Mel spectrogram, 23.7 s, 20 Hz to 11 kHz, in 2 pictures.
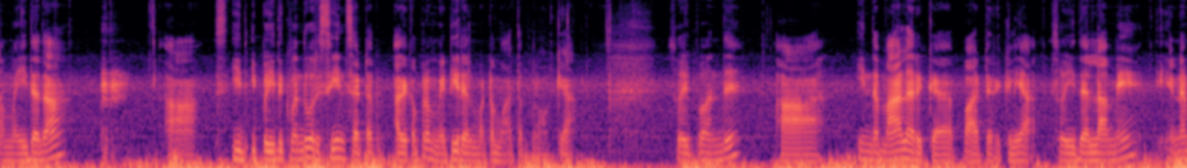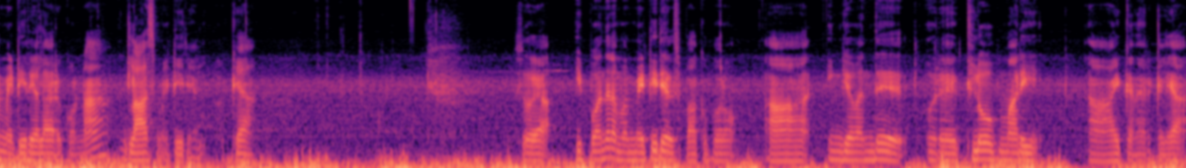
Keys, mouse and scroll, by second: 5.6 click, 6.2-7.1 middle drag, 7.8 scroll up 1, 8.9 click, 9.9 click, 10.4 click, 10.9 click, 11.5 click, 12.2 click, 12.8 click, 15.2 click.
